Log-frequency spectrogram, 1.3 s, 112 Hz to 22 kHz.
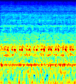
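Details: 2008 Honda Accord 3.5 V6 at idle: fast, regular light ticking rattle over the engine note; suspected valve train rattle from valves needing adjustment, due around 100,000–120,000 miles.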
